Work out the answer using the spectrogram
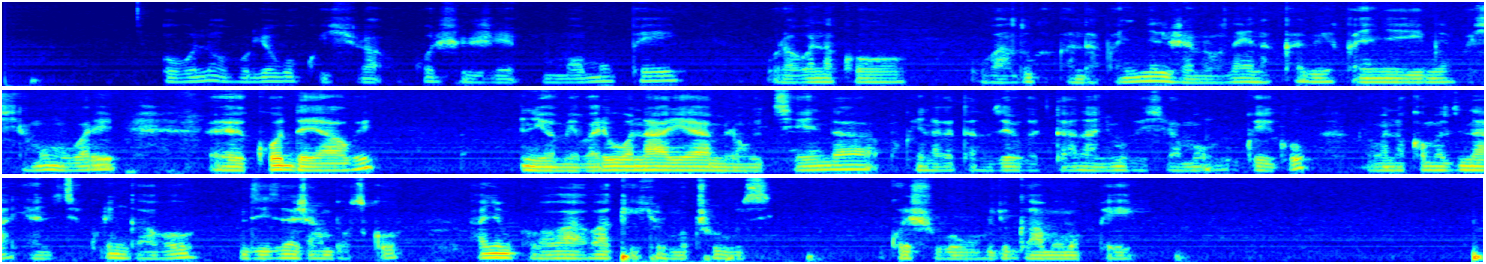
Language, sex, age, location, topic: Kinyarwanda, male, 18-24, Kigali, finance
